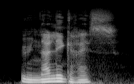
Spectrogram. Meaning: elation, joy, gladness
- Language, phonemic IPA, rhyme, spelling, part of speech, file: French, /a.le.ɡʁɛs/, -ɛs, allégresse, noun, Fr-allégresse.ogg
